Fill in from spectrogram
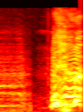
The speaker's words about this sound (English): It was so aggressive. It was so aggressive. It was so aggressive. Like, that's an aggressive fucking moo. That's a... Like a moo that says, bitch, why are you lying?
